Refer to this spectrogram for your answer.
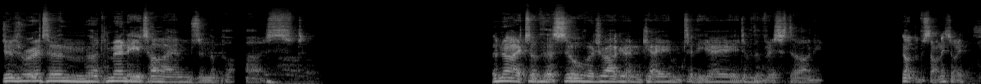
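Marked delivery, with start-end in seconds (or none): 0.0-8.3 growled, rough in the throat. Voicing a figure heard from outside: deep, low growling voice. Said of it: "Hear a deep, low growl of a voice".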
